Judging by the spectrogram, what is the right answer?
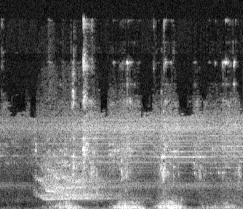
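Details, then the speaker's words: Toyota Tacoma front wheel hub before replacement with new Koyo hub assembly: low, rough grinding growl that rises and falls with each wheel turn. Worn hub bearing also had slight play. "shouldn't be grinding like that that noise shouldn't be there"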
